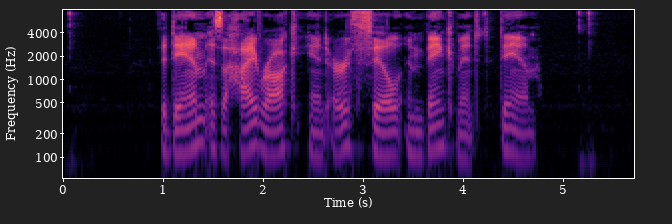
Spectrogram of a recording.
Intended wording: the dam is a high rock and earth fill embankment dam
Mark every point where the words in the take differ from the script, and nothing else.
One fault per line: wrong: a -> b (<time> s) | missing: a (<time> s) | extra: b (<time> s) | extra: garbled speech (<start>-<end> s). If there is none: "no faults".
no faults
